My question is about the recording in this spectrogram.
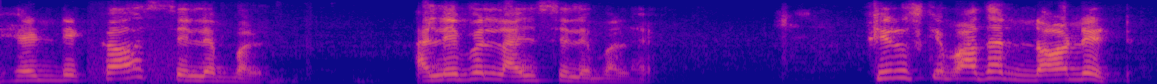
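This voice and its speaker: A man's voice: sits high, a bit bright, muffled recording. A man teaching poetry terms in an exam-prep lesson, asking questions and answering them, spelling words out letter by letter.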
